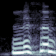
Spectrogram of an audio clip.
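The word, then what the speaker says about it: listen: टी तो इसको हम लिन नहीं पढ़ते लिसन पढ़ते हैं क्या पढ़ते हैं लिसन नेक्स्ट वर्ड है ऑटम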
